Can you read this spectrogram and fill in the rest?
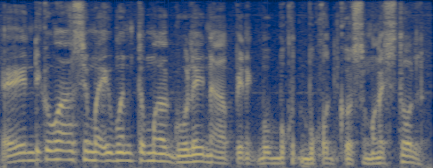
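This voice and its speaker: An actor playing a resentful, stubborn grown son who sells at market, dismissive, in a radio drama. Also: male voice, mid-range voice, brisk, fairly bright tone, slight background noise, natural voice. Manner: grumbling, dismissive. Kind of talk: Tagalog radio drama acting.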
